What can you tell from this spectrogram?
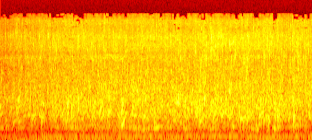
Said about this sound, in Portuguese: É com determinação e alguma doçura que este riacho invade a aldeia do Xisto de Cerdeira, presa pelo corpo à Serra da Lousá.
